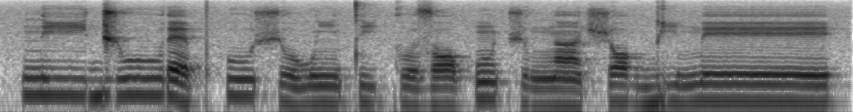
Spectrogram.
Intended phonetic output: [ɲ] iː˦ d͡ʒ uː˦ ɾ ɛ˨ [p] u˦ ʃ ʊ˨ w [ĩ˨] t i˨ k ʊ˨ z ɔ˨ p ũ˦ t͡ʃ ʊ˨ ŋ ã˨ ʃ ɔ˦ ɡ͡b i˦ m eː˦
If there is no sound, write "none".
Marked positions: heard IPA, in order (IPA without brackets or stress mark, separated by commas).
n, pʰ, ĩ˨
